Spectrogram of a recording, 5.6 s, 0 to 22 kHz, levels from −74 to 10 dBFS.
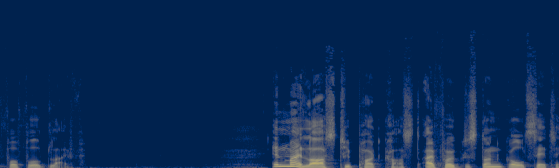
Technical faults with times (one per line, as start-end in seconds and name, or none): none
